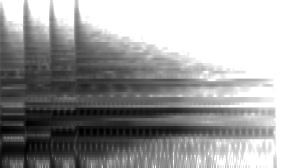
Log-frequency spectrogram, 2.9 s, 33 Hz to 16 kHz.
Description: C sharp 7th, C sharp, down

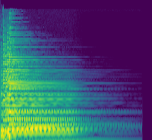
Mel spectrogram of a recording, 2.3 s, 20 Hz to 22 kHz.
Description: A Minor 6th Add 9th Guitar, chord; Am6add9 strummed; x,5,2,2,4,5; JGuitar

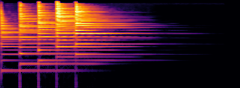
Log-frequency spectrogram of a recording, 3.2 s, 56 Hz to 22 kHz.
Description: D Augmented Major 7th Gb, guitar

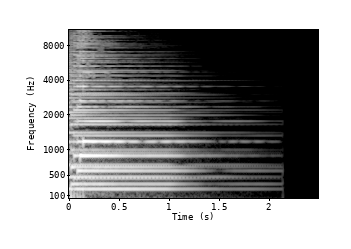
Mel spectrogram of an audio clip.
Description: A sharp Major 7th Flat 5th A sharp Guitar Drop D

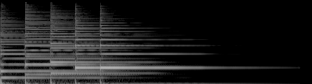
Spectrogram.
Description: Eb 6th Eb down Guitar Open G

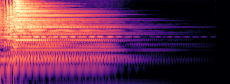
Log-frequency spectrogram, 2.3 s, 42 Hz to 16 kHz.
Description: C 7th Suspended 2nd A sharp

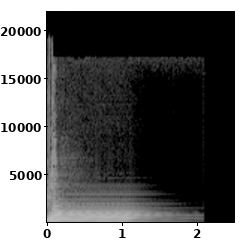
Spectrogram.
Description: G Major G down Bass; G strummed; JGuitar

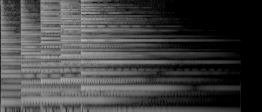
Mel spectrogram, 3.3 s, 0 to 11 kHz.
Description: A Minor Major 11th

